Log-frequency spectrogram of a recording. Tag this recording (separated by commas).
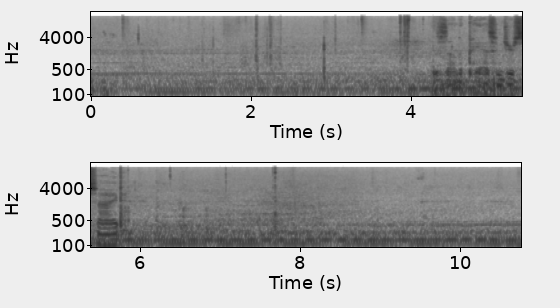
Speech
